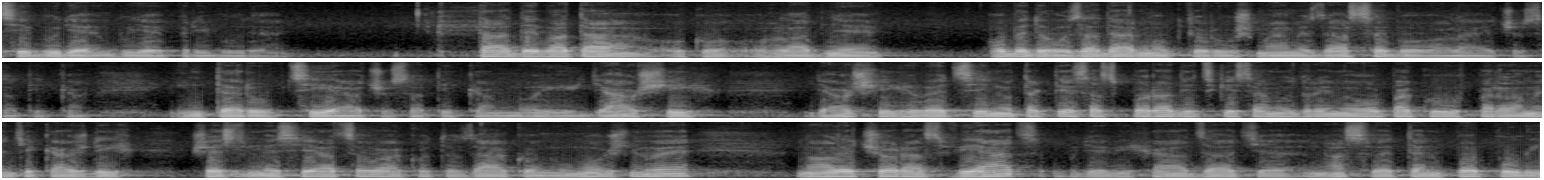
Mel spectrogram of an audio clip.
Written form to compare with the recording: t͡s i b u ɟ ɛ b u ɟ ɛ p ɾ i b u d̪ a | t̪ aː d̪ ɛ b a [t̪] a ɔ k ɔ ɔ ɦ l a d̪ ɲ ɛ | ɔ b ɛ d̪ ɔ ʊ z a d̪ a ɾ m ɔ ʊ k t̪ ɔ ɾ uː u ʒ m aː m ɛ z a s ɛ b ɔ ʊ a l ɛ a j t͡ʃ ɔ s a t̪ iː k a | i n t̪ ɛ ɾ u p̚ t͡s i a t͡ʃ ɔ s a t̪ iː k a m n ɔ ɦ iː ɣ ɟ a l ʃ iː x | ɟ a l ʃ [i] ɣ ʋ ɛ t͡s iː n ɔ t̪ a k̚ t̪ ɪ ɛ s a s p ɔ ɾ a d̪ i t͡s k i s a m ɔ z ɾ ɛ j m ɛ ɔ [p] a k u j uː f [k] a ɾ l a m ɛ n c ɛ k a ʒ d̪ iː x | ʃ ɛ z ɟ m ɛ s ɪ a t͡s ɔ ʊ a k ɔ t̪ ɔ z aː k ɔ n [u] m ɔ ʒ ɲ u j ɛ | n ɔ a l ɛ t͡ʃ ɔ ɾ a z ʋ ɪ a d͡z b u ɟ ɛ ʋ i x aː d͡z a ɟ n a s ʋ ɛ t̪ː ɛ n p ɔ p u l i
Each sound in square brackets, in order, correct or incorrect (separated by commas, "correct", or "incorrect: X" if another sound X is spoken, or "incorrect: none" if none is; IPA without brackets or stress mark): correct, incorrect: iː, correct, incorrect: p, correct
